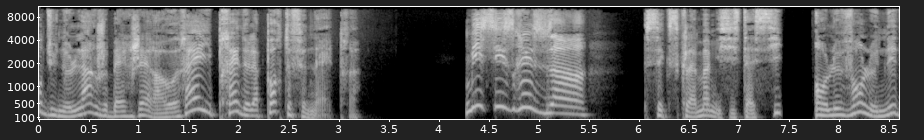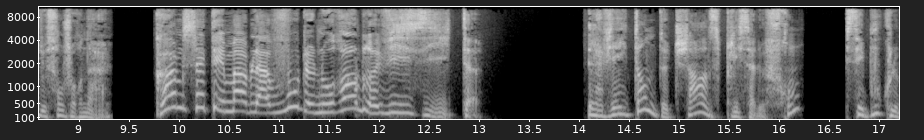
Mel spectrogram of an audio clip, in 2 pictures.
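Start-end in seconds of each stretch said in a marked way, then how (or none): 4.3-5.5 put-on high, slow, nasal old-lady exclamation; nasal old aunt. A narrator's reading. Elderly aunt surprised to see Agatha, high nasal exclaim. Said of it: "une voix nasillarde". 9.8-12.9 put-on high, slow, nasal old-lady exclamation; nasal old aunt. A narrator's reading. Elderly aunt surprised to see Agatha, high nasal exclaim. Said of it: "une voix nasillarde".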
